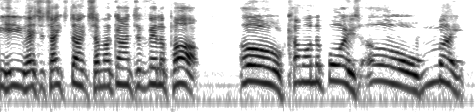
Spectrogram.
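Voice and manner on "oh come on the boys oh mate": higher and louder rallying cry; excited cheer. Real, not acted. Cheering Spurs fans going to Villa Park, excited rallying cry.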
